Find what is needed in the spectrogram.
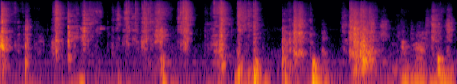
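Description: Cardboard blaster box of trading cards being opened and its foil-wrapped packs taken out and laid down: a run of irregular crinkles, rips and light taps.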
